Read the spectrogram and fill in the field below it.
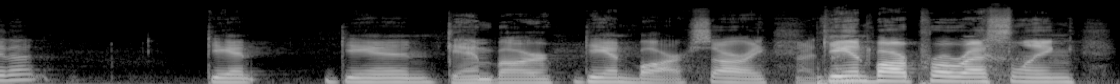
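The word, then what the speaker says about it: Ganbare: Ganbar.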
